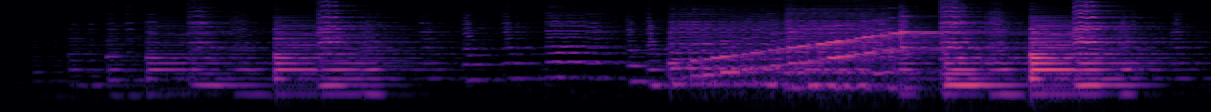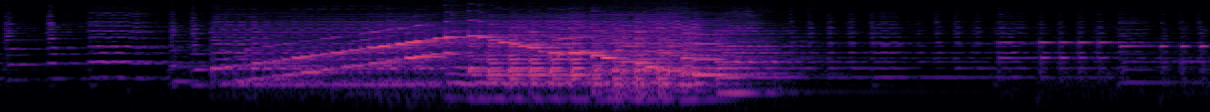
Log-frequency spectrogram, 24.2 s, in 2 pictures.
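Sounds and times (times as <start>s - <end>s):
piano trio playing: 0.7s - 4.4s, 6.6s - 12.0s, 14.2s - 20.4s.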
